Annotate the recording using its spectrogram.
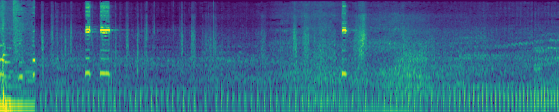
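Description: Motorcycle engine running while riding, a steady fast low pulsing, with a brief loud rumble at the very start. Short horn beeps sound twice about a second and a half in and once more about five seconds in.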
